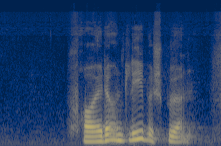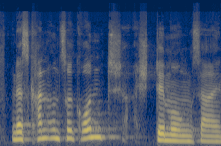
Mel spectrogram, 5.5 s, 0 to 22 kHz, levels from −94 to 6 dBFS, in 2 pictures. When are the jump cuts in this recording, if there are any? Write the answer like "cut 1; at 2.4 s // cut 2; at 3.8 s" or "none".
cut 1; at 2.8 s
